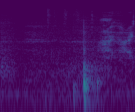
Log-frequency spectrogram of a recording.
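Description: Quiet room tone with a single soft thump a little past halfway, then a breathy intake of breath in the last half second.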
